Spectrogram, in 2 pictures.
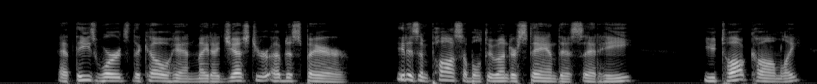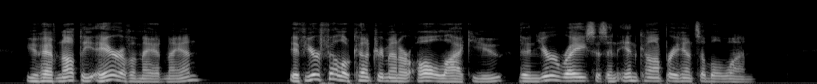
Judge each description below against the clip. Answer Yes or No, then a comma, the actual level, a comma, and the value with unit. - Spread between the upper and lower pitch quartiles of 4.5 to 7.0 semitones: No, average, 3.5 semitones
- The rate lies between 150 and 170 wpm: Yes, average, 160 wpm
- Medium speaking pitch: Yes, medium, 155 Hz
